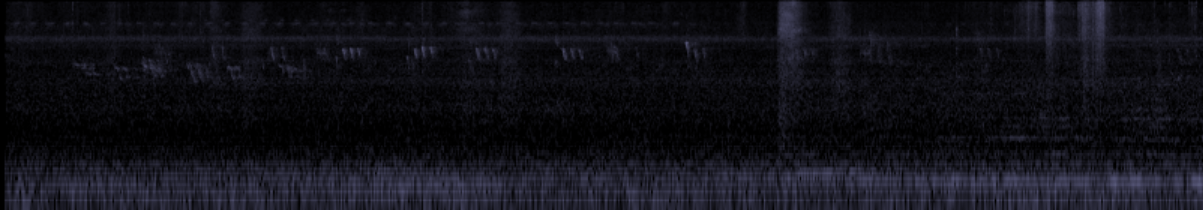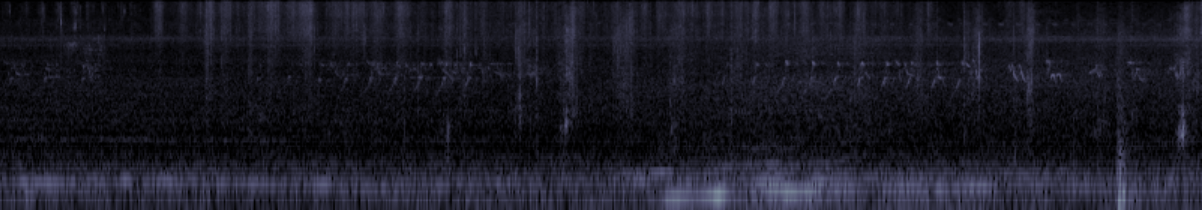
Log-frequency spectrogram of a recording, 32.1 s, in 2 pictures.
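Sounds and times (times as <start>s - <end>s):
small birds chirping: 0.9s - 32.0s
rustle: 9.2s - 32.0s.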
